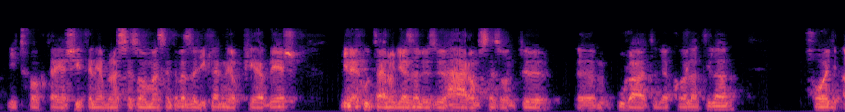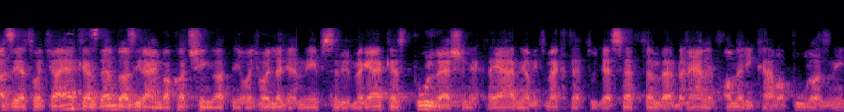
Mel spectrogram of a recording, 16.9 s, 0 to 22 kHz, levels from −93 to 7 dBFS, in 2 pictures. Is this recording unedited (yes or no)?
yes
